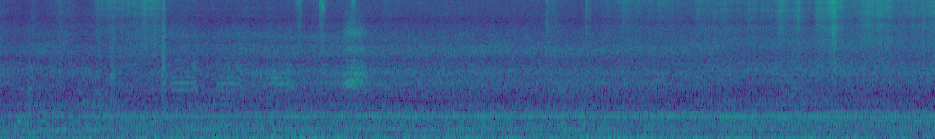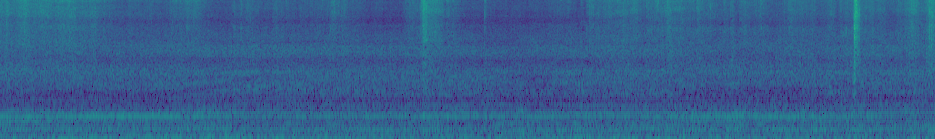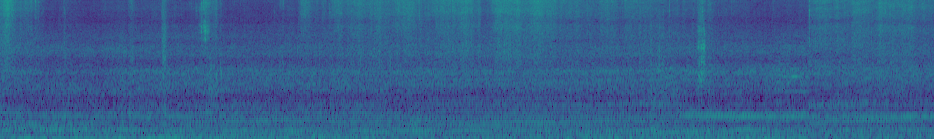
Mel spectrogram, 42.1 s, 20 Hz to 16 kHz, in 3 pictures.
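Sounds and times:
droning hum: 0.0 - 42.0.

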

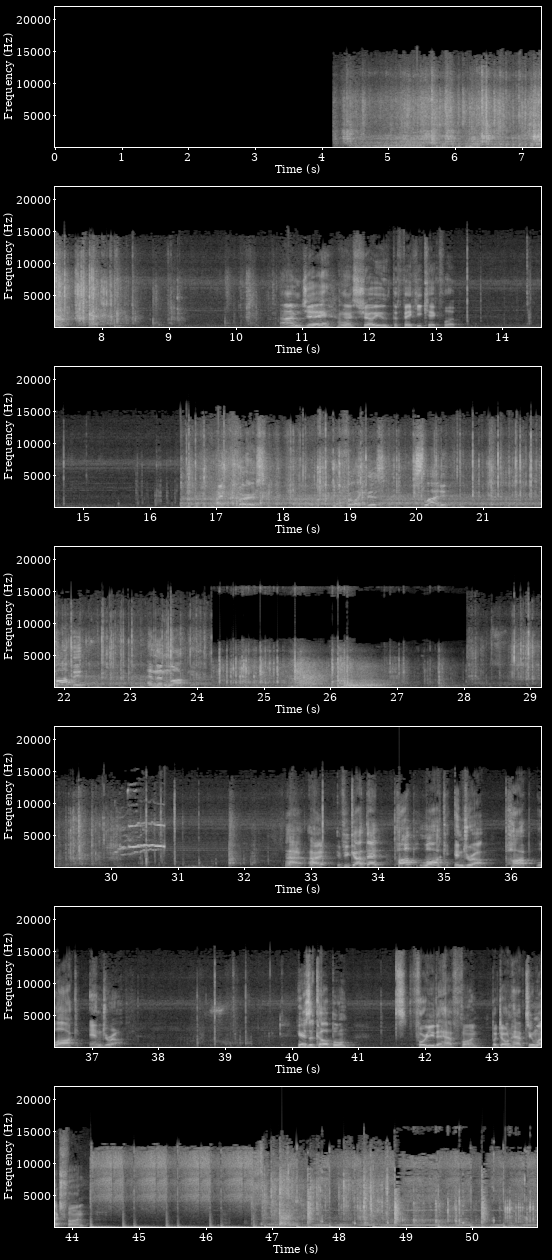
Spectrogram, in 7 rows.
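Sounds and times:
skateboard rolling on tiles: 4.2 - 9.1, 16.3 - 25.5, 46.7 - 50.9
short high squeak: 30.0 - 30.9.

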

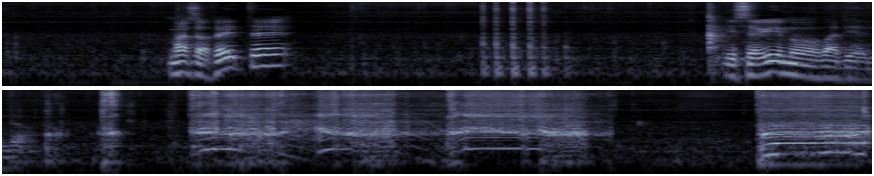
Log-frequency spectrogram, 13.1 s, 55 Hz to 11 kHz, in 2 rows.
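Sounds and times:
electric hand blender motor: 7.9 - 11.1, 12.2 - 13.0.

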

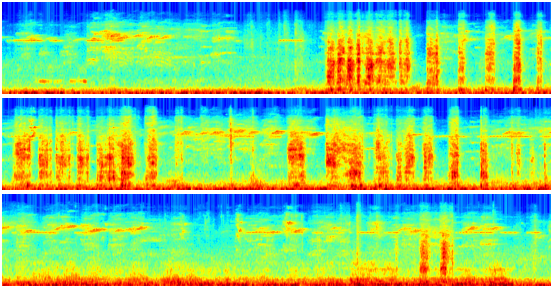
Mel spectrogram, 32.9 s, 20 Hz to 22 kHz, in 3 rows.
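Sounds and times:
metal spoon scraping wooden bowl: 6.5 - 14.8, 16.7 - 22.0, 29.8 - 31.4.

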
